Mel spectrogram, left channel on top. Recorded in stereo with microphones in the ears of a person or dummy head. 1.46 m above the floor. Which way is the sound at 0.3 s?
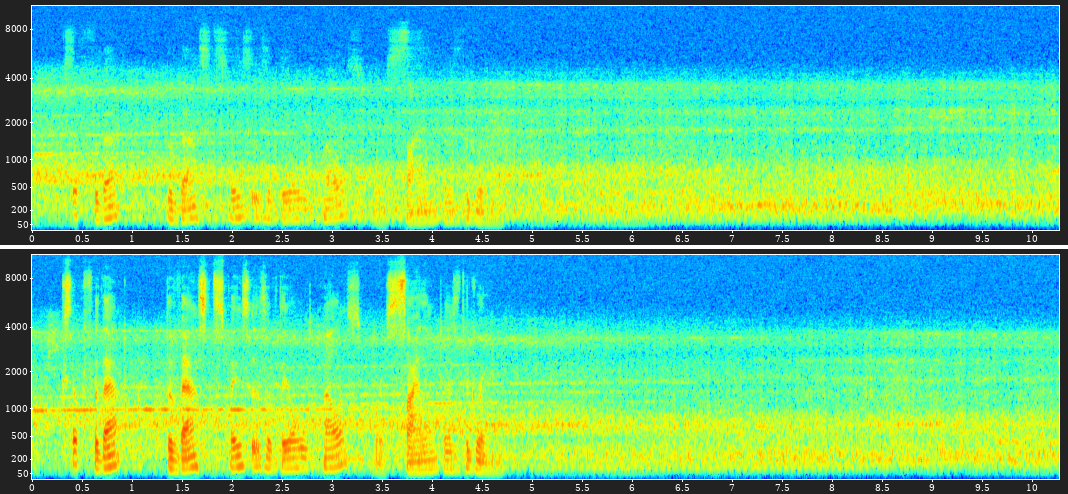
65° right (ahead or behind).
